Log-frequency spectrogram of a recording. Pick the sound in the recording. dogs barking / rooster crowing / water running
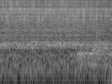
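water running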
